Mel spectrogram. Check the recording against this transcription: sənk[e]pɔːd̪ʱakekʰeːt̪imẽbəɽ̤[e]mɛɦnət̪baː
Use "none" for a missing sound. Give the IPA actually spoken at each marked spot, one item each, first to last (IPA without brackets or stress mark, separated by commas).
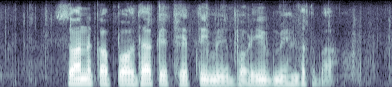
a, i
